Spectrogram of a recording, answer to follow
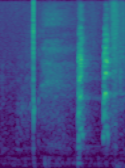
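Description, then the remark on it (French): A dog sniffs at a rock in short, breathy bursts, about four quick snuffles spaced unevenly over two seconds, with faint background hiss in between. “Eh bien, qu'est-ce que tu as à renifler ce rocher?”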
